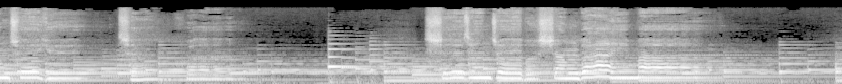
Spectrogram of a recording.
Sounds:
Music

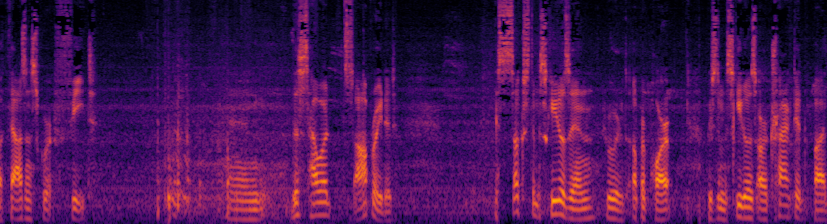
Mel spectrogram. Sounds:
Speech

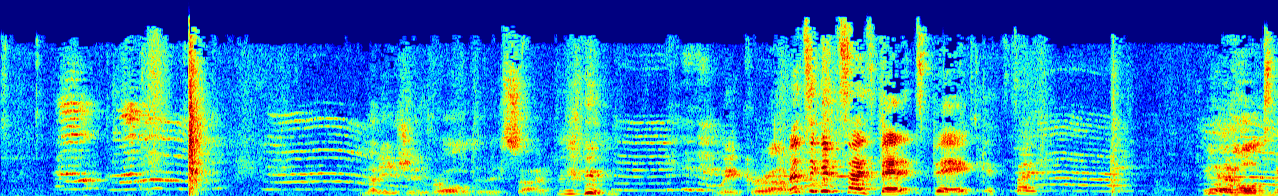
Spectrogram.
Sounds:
inside a small room, Speech

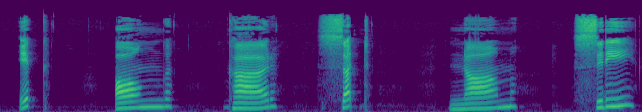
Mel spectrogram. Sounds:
Speech, Mantra

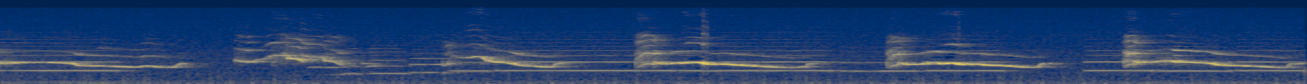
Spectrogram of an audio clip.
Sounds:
Musical instrument, Flute, Music, Dog, Wind instrument, Animal

